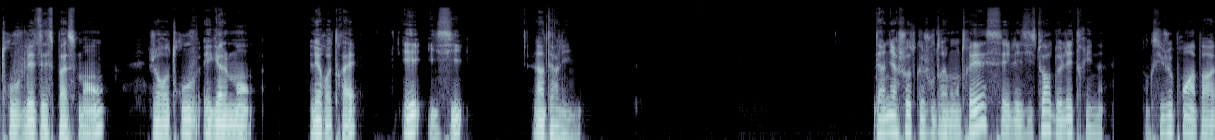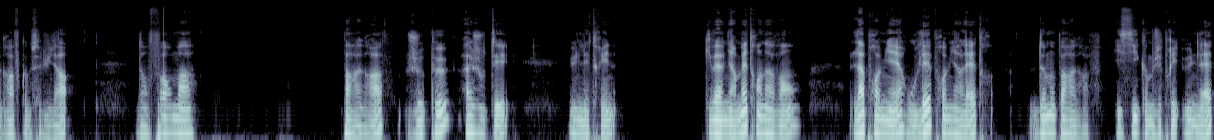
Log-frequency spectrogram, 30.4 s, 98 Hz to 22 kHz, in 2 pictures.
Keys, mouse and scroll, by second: 6.0 click, 8.0 click, 13.5-15.5 drag, 17.3 click, 19.1 click, 21.7 click, 22.7 click, 23.4 click.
